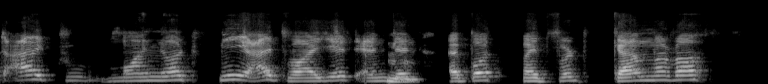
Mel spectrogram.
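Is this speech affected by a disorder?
Yes: cerebral palsy.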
